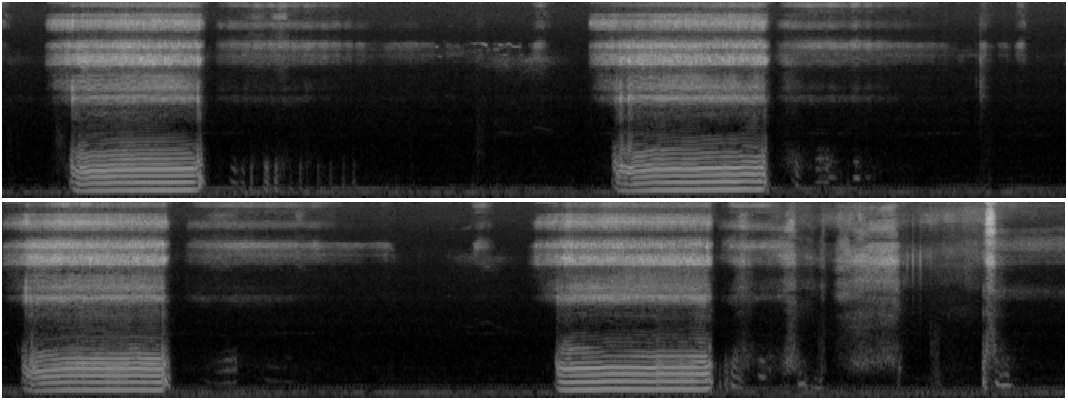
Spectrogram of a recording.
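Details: French Bulldog asleep, snoring steadily: four loud, drawn-out, rumbling snores, each about a second and a half long, come roughly every five seconds, with quiet wheezy breathing between them.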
